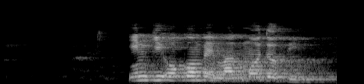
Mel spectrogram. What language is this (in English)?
Luo (Kenya and Tanzania)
